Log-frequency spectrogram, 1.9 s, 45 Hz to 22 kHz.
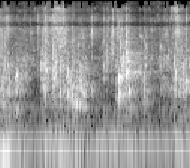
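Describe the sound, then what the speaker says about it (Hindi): Orange peels, earlier soaked with baking soda, are rinsed by hand in water in a cooking pot, giving continuous close sloshing and splashing with small irregular surges and no talking. "तो इनको हम 2-3 पानी से धो लेंगे।"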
